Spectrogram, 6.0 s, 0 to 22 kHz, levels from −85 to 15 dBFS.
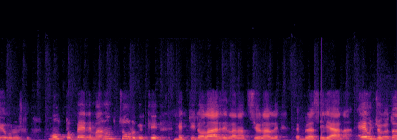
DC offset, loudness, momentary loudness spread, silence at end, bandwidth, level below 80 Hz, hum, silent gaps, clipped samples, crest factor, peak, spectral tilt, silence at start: under 0.1%; -20 LUFS; 10 LU; 0 s; 13 kHz; -50 dBFS; none; none; under 0.1%; 18 dB; -2 dBFS; -5 dB/octave; 0 s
